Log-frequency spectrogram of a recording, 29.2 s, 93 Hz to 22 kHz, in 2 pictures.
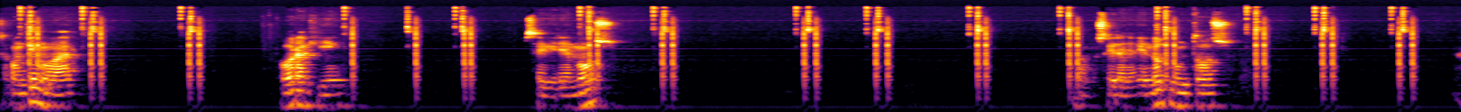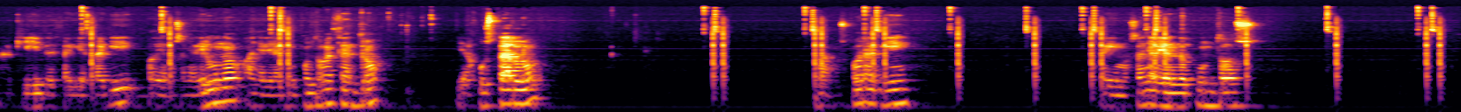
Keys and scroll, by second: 18.3 Up.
